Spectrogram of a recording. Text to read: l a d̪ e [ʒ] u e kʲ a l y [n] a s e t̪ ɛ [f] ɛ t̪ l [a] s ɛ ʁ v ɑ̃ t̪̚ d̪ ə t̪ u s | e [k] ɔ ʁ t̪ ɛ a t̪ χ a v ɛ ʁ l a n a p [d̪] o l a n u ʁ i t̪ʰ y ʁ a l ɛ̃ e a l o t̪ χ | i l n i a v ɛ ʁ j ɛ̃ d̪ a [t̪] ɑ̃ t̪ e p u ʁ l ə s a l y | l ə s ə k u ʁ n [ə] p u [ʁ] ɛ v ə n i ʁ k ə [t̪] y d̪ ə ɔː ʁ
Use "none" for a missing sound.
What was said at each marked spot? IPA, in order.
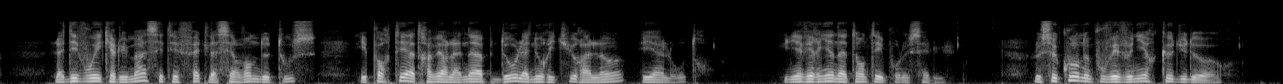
v, m, f, a, p, d̪, t̪, ə, v, d̪

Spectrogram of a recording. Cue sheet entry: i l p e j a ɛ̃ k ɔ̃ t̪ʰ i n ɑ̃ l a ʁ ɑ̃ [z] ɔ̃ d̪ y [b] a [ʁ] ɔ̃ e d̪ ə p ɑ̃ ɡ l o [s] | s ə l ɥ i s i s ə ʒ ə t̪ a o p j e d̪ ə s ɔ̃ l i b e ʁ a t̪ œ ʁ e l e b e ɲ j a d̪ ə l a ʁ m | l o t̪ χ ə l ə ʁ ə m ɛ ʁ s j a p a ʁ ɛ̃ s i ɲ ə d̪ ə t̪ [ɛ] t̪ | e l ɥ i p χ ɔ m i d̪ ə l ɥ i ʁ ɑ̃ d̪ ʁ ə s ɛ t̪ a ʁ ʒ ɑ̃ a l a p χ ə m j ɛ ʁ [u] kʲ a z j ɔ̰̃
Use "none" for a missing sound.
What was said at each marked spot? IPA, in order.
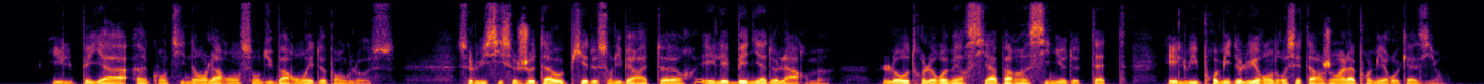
s, b, ʁ, s, ɛ, ɔ

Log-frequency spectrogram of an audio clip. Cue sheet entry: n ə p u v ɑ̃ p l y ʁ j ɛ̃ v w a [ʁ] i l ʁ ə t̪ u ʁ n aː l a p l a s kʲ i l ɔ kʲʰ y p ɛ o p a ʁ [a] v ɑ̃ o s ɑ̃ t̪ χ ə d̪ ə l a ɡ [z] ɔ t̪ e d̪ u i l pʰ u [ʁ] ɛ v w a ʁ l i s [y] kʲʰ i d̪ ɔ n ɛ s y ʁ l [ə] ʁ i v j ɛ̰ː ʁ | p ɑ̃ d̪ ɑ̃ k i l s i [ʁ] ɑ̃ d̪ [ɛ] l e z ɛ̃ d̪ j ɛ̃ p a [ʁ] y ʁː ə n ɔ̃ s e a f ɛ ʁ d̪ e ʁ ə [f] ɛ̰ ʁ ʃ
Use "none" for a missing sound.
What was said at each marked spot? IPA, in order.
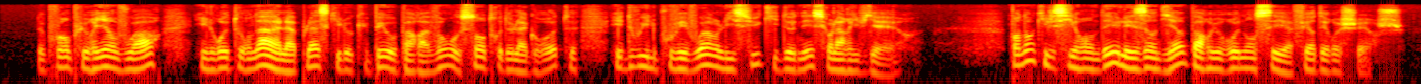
ʁ, a, ʁ, v, y, a, ʁ, ɛ, ʁ, ʃ

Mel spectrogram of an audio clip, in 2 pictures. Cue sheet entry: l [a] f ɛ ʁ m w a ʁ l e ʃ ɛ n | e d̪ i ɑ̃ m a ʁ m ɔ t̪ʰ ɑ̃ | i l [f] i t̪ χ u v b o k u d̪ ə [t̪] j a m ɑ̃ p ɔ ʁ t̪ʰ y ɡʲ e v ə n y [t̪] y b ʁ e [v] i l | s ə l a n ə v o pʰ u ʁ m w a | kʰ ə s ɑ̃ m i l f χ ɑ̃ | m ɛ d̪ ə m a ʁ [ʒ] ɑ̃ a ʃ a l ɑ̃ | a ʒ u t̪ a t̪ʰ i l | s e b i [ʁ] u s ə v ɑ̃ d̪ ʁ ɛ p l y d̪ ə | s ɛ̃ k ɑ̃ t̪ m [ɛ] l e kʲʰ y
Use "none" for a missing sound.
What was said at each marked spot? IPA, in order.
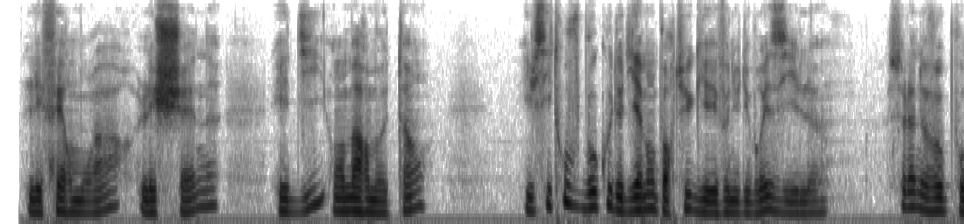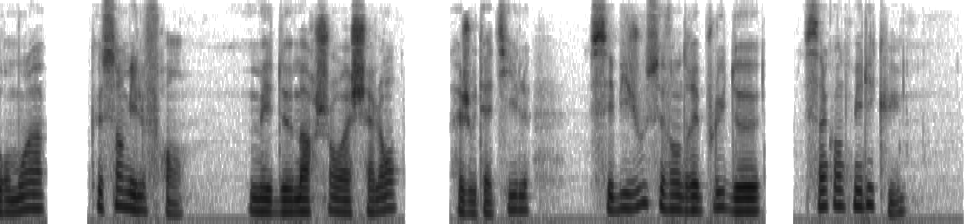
e, s, d̪, d̪, z, ʃ, ʒ, i

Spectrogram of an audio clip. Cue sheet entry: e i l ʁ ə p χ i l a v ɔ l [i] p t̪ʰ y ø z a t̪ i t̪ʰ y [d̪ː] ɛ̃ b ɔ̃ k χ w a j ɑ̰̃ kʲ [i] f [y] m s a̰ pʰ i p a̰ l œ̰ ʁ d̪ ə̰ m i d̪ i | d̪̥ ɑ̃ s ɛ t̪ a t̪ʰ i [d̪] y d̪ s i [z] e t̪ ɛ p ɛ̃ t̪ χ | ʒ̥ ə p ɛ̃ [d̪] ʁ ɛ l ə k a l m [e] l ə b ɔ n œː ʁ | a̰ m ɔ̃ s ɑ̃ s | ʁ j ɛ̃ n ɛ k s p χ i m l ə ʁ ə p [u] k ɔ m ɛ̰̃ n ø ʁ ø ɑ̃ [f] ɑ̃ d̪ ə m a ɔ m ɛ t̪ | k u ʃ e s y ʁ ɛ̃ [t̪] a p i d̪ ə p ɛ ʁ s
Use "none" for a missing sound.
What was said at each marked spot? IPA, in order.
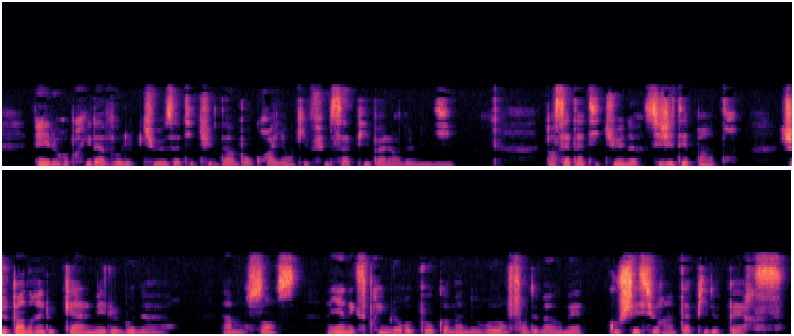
y, d̪ː, i, y, t̪, ʒ, d̪, e, o, f, t̪

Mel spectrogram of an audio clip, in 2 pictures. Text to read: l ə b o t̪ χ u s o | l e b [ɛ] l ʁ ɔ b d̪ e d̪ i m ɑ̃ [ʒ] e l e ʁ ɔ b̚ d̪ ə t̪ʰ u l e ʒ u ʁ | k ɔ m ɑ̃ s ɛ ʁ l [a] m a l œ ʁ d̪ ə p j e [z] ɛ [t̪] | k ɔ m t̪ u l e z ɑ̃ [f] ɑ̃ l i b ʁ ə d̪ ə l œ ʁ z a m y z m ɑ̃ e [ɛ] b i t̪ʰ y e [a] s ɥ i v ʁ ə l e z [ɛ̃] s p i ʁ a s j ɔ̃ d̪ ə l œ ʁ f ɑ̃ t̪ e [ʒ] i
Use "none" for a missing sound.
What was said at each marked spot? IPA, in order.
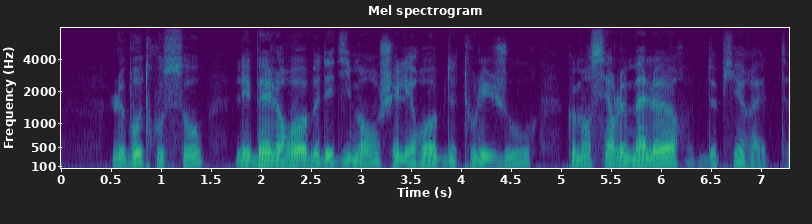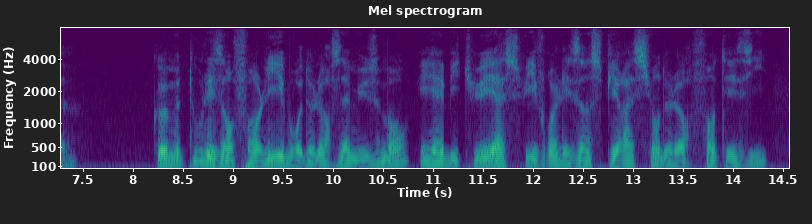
ɛ, ʃ, ə, ʁ, t̪, f, a, a, ɛ̃, z

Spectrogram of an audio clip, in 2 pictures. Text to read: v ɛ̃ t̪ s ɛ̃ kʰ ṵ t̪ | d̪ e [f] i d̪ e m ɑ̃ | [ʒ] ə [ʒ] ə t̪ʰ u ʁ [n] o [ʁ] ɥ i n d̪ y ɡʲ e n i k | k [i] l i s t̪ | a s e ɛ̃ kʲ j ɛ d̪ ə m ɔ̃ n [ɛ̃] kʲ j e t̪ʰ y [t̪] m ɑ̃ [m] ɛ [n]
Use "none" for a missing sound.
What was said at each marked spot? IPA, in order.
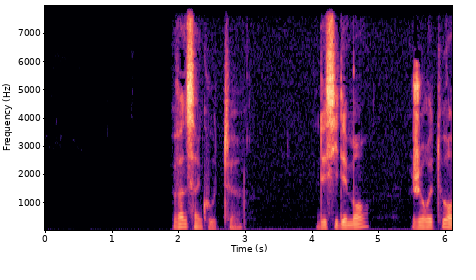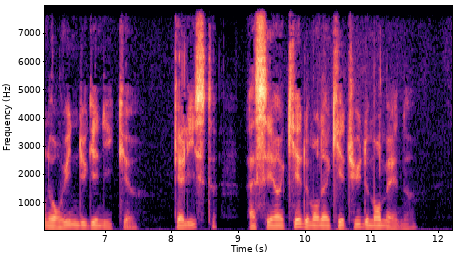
s, ʒ, ʁ, n, ʁ, a, ɛ̃, d̪, m, n

